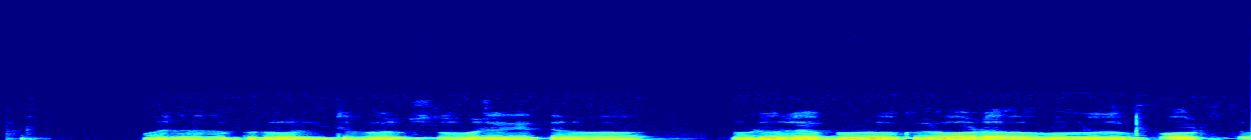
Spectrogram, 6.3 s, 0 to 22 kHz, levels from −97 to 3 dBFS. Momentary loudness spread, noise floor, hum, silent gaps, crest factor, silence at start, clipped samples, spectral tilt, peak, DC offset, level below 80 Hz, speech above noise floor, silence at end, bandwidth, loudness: 8 LU; -81 dBFS; none; none; 14 dB; 0.1 s; under 0.1%; -11.5 dB/octave; -20 dBFS; under 0.1%; -76 dBFS; 46 dB; 0 s; 4.7 kHz; -35 LUFS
